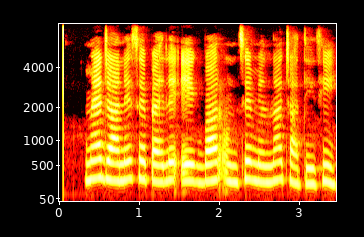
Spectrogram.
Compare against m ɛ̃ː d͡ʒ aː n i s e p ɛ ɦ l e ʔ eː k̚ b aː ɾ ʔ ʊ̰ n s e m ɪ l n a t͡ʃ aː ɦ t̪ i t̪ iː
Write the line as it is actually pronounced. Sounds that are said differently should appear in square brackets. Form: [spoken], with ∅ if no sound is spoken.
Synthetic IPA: m ɛ̃ː d͡ʒ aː n [e] s e p ɛ ɦ l e ʔ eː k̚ b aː ɾ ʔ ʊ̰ n s e m ɪ l n a t͡ʃ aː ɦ t̪ i [t̪ʰ] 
